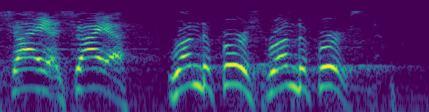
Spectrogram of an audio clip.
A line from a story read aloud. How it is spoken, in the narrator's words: Everyone started yelling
